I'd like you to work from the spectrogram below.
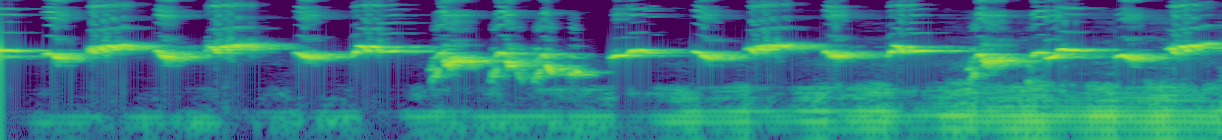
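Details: Medan white-rumped shama about nine months old, newly out of spotted plumage, singing to encourage young birds; rhythmic whistled phrases repeat roughly every half second over a low steady background hum.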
